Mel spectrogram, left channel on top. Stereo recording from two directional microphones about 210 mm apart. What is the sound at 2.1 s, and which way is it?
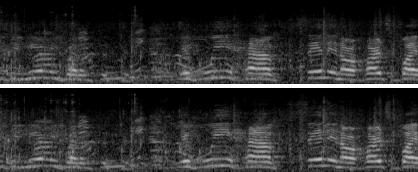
Speech, 5° right (ahead or behind).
